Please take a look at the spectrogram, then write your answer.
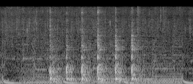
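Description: Chopped ginger, chili and garlic fry in hot oil in a pan while cooking Kathiyawadi baingan bharta, giving a steady loud sizzle broken by a quick run of rhythmic stirring scrapes.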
